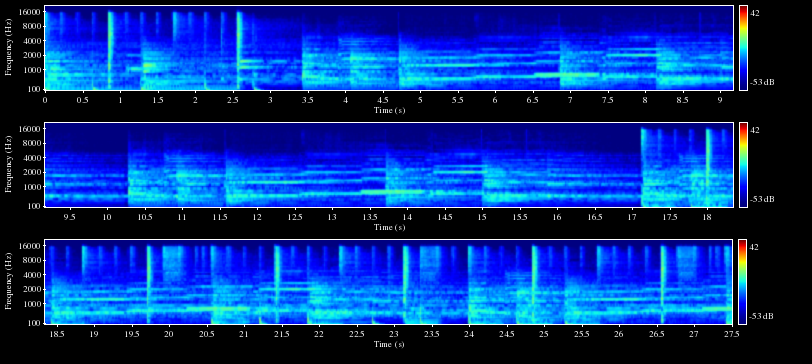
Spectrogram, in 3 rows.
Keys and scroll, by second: 3.0 f, 7.9-8.7 typing, 9.8-10.8 typing, 15.3 Return, 17.1 super+t, 18.5-20.6 typing, 22.6 Return.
